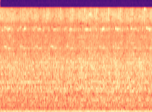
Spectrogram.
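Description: A semi-truck's diesel engine idling, a steady low rumble.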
